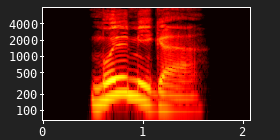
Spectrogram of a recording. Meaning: 1. comparative degree of mulmig 2. inflection of mulmig: strong/mixed nominative masculine singular 3. inflection of mulmig: strong genitive/dative feminine singular
- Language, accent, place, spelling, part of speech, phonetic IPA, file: German, Germany, Berlin, mulmiger, adjective, [ˈmʊlmɪɡɐ], De-mulmiger.ogg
